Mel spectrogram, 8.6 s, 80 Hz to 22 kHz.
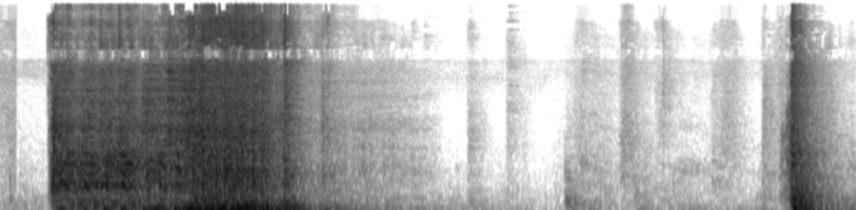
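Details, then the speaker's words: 1956 DeSoto Firedome V8, first start after 24 years in a barn with refurbished carburetor and gas poured in: a few seconds of cranking catch into a loud ragged burst of firing, then dies; fuel pump not delivering fuel. "She wants to live. Oh, she [ __ ] fired off."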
